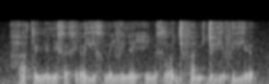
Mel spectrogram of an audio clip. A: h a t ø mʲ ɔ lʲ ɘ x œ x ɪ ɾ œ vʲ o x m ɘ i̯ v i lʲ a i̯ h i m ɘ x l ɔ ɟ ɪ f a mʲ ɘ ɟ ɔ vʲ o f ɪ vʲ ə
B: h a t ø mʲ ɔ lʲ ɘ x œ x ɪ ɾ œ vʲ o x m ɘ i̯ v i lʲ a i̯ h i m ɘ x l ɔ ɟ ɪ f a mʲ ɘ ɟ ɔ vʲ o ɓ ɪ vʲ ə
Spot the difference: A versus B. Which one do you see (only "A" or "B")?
A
